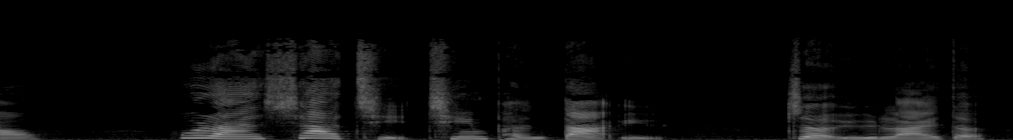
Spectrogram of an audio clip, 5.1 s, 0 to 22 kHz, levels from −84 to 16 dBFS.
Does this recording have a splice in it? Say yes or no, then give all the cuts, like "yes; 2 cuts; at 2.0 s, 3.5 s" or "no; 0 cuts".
no; 0 cuts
